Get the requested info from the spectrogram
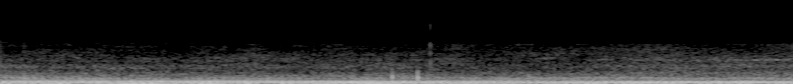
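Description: Small propeller plane's piston engine running steadily on its takeoff run, a low, even drone heard at a distance.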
